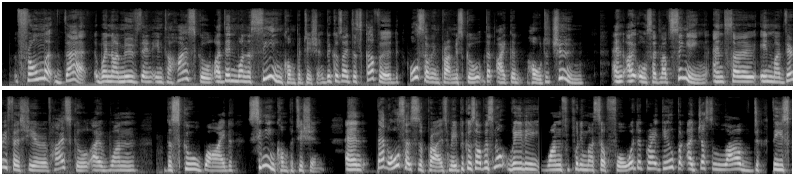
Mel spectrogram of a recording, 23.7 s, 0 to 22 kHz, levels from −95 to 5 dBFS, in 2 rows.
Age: 50-69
